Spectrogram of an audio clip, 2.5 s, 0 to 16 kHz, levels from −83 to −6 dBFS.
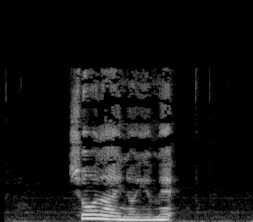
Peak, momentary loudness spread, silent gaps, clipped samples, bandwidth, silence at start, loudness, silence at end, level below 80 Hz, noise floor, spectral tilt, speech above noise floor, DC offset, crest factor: -10 dBFS; 7 LU; none; under 0.1%; 11.5 kHz; 0.7 s; -25 LUFS; 0.8 s; -56 dBFS; -57 dBFS; -4.5 dB/octave; 33 dB; under 0.1%; 18 dB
